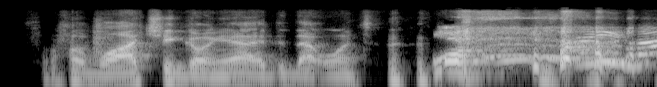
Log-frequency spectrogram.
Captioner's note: all laugh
